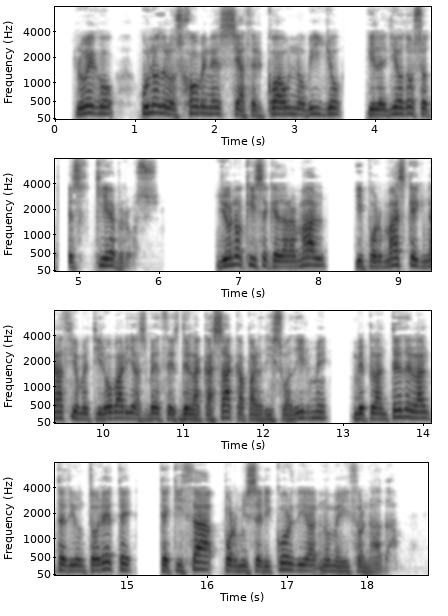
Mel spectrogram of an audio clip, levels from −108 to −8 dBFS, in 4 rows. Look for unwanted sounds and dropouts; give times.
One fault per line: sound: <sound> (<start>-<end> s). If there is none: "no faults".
sound: dropout (4.7-4.9 s)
